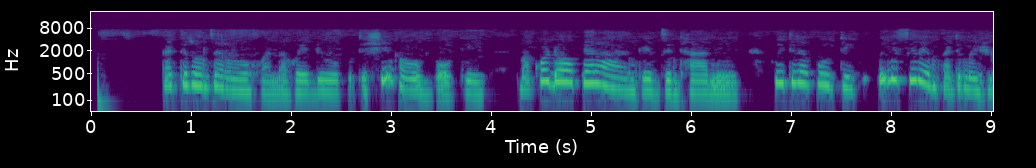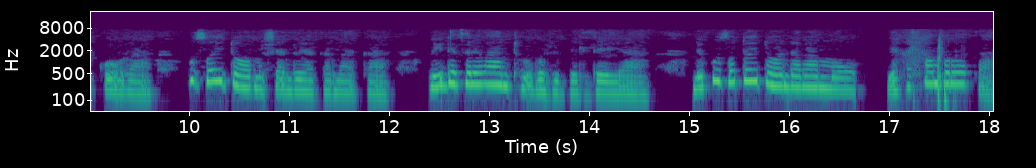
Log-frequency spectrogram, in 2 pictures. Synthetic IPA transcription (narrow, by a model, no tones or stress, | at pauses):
katironzeɾomuɦwana̰ɦwe̞ɗukutiʃiŋɡawobʱo̰ki | makoɗoːpe̞ɾaŋɡe̞d͡zintʰaːnḭkuitirekutikwiɓisiɾe̞mukatimwe̞ʐikora | uzo̞itaomiʃa̰ndojakanaːka̰ | uiɗe̞t͡seɾeʋantʰṵmuʐibʱe̞ɮe̞ːja̰ne̞kuzotoitaondaramo̞ | ja̰kaɬamburuːka̰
